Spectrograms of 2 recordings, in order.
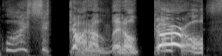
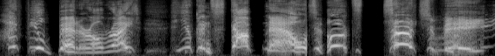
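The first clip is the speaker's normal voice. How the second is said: agitated patient lashing out at voices; frantic, erratic outburst; tormented, deranged shouting. Acted. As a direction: shout as if cornered and losing your mind.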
